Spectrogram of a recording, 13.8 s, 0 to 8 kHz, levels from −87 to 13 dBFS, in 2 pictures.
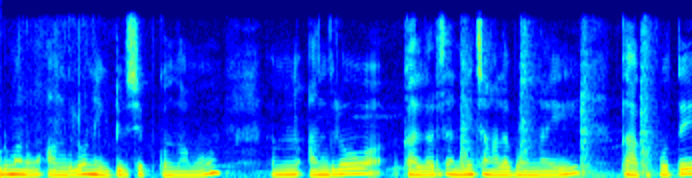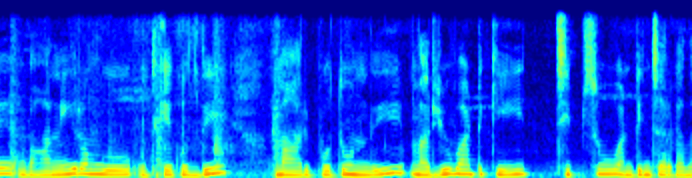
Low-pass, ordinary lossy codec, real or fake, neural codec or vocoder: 7.2 kHz; none; real; none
